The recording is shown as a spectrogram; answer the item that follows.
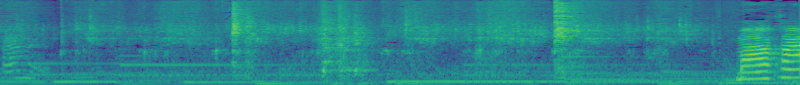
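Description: Metal spatula scraping and knocking against a wok while whole garlic cloves are dry-roasted, in a handful of sharp strokes spread through the few seconds.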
